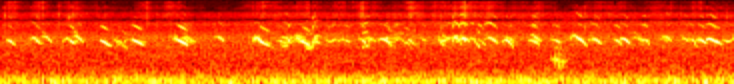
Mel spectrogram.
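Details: Baby chickens, four days old, on fresh grass with the mother hen for their first time outside; a steady stream of high, thin cheeping notes from several chicks, one faint tap midway.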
